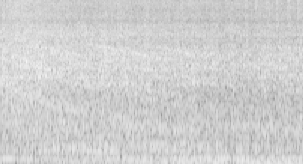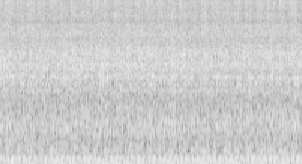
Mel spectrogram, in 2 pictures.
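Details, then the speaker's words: Turbo VW Beetle engine after reinstall, timing adjusted, oil leaking from oil pump fitting: deep, loud, steady chuffing idle with even beat, no knocks or misses. Normal idle. "Anyway, I've got oil on my foot, but it's running and it sounds good."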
